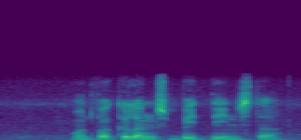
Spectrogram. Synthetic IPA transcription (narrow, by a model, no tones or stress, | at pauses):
ɔntvəkələŋsbit̚dinstə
